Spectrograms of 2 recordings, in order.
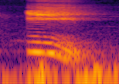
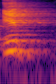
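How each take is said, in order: First: The vowel is long. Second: The vowel is short. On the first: The speaker calls it right. "ini dibaca panjang" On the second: The speaker calls it wrong. "Gak boleh dibaca eat saja"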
